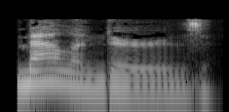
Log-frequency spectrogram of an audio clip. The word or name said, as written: malanders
